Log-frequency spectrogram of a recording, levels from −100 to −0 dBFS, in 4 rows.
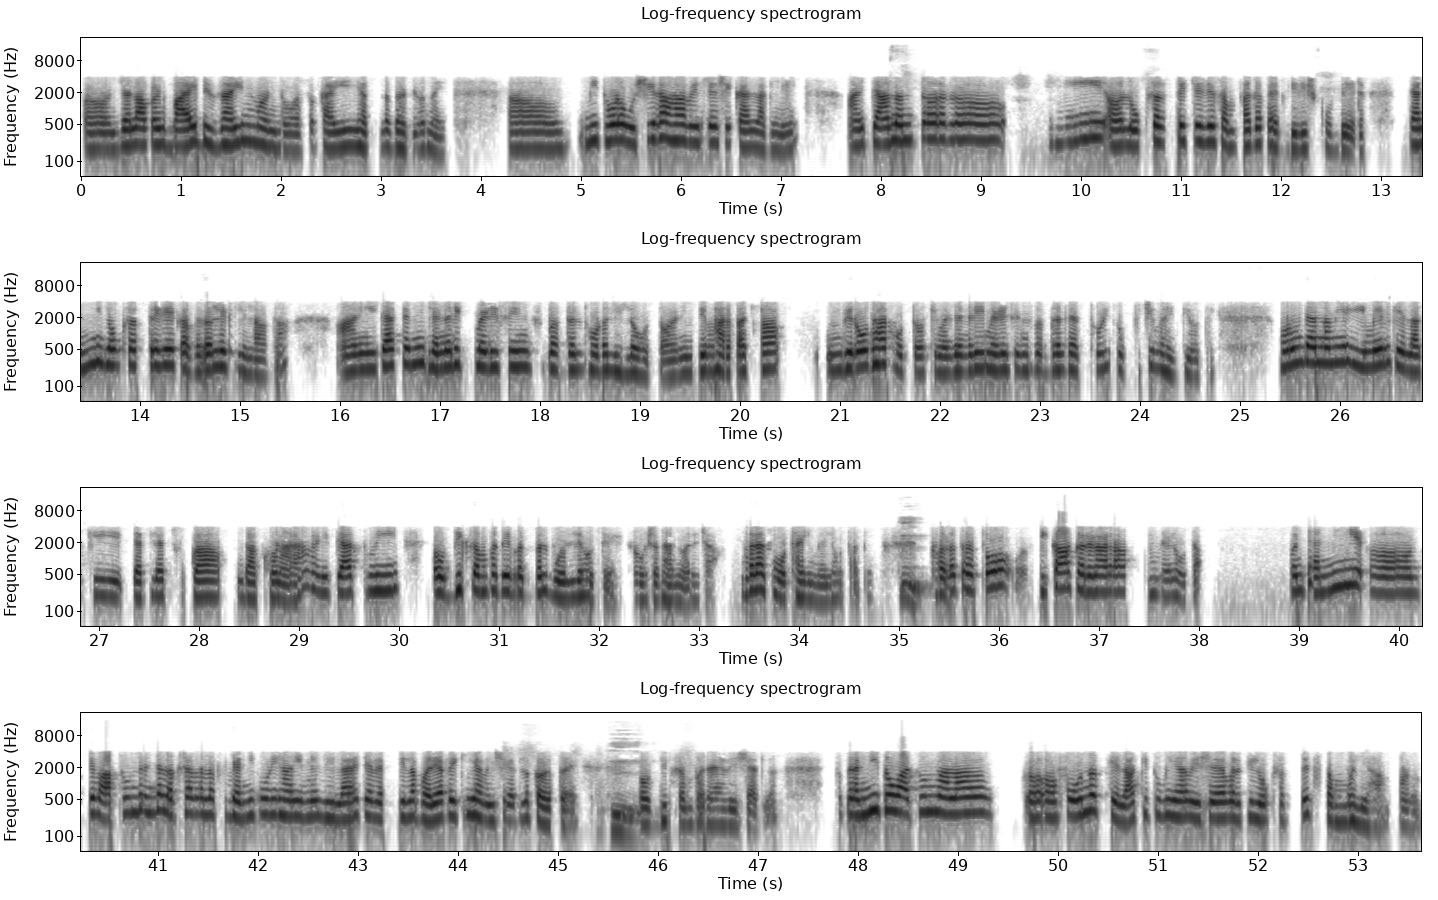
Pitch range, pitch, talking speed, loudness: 190-245 Hz, 220 Hz, 140 wpm, -19 LUFS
